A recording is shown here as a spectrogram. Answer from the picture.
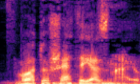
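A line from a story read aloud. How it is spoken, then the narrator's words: Dragon's amused snort. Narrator (Russian): хмыкнул дракон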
